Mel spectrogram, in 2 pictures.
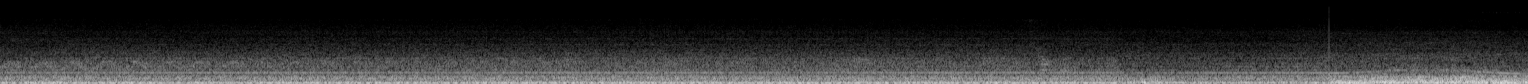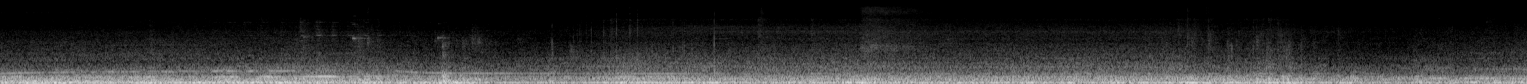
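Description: City bus heard from inside the passenger cabin: engine and running noise with a steady low rumble and a thin steady hum. About halfway through the rumble grows louder, and the hum wavers up in pitch before settling back down.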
